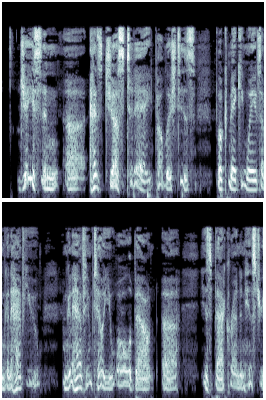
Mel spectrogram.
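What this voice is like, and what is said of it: Hoarse voice from laryngitis. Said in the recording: “I apologize for my laryngitis”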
